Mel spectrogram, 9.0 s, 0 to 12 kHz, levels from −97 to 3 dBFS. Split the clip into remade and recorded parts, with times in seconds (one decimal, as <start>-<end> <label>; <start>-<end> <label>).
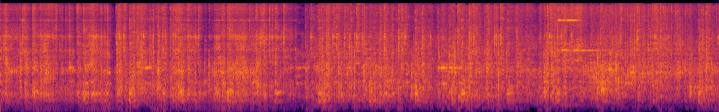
0.0-1.4 remade; 1.4-2.2 recorded; 2.2-3.7 remade; 3.7-9.0 recorded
